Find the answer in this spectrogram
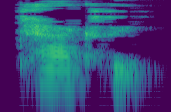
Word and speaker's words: taxi: Taxi. 2 syllables. Taxi. Stress is on the first. Taxi. So up high, taxi.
